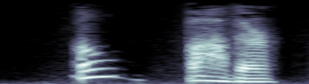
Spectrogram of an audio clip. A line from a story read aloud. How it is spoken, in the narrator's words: Afriel exclaimed peevishly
